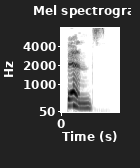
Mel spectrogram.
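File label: "bends", English, British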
